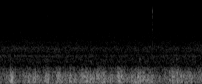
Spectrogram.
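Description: Low rumble of a train moving through a railway station, easing slightly, mixed with wind buffeting the microphone.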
